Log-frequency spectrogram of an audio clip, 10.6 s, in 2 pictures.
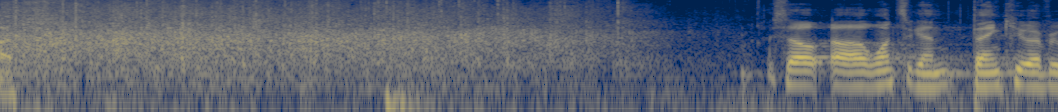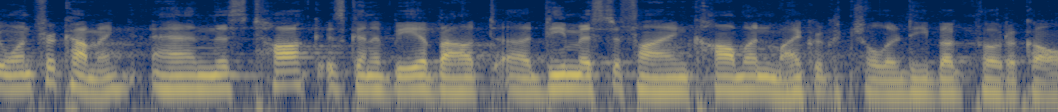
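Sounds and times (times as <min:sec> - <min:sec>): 
audience applause: 0:00.0 - 0:03.4
speech: 0:03.9 - 0:10.5.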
